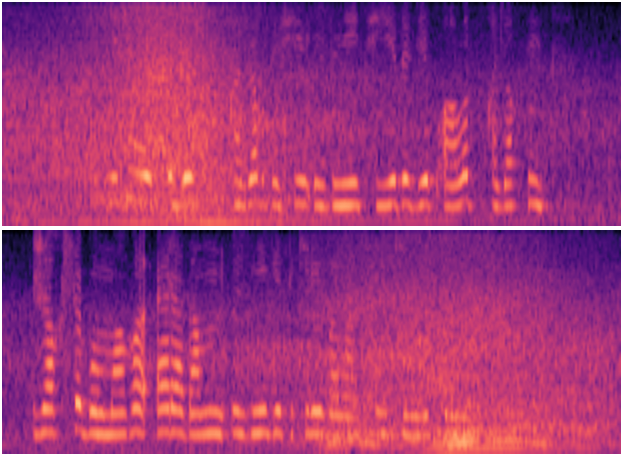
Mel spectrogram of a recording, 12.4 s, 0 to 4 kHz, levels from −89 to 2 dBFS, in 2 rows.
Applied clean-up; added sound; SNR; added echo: none; Car passing by; 4 dB; none.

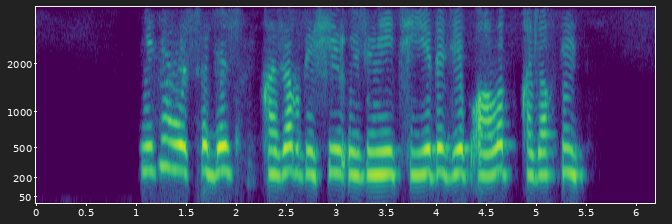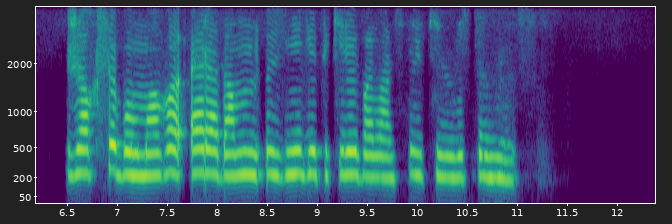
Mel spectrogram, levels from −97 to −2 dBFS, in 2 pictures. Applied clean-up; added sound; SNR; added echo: neural mask model Resemble Enhance denoiser.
